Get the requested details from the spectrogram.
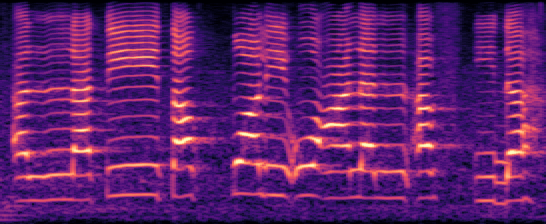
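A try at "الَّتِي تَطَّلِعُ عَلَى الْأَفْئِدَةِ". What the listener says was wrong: Ya, ini ain sama ain. Kenapa yang pertama jadi hamzah, yang kedua jadi ain? Tattali'u'a. Ya, jadi mudah-mudahan diperhatikan huruf dal dengan huruf ainnya.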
